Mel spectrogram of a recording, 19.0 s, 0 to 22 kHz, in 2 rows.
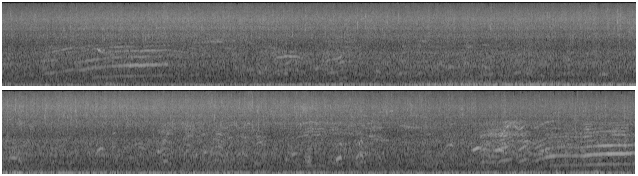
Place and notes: Tempelhofer Feld, Berlin, Deutschland - wind, field ambience
place revisited while quite some activity of people is audible
(Sony PCM D50, DPA4060)
Berlin, Germany, 8 November 2014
